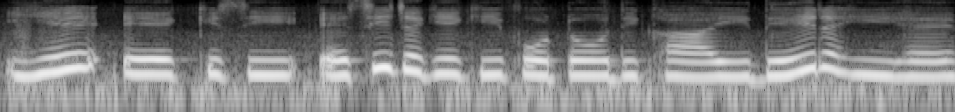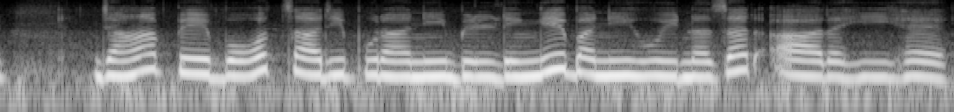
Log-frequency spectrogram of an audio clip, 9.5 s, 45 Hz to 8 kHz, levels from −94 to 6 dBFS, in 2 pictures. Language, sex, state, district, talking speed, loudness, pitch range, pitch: Hindi, female, Rajasthan, Jaipur, 145 wpm, -11 LUFS, 235-265 Hz, 245 Hz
